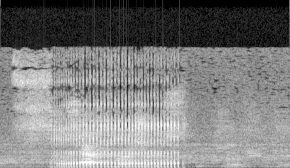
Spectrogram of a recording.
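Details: Fat pug taking a nap: one long, rattling, fluttering inhaled snore lasting just over a second, with quiet breathing on either side; snoring.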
